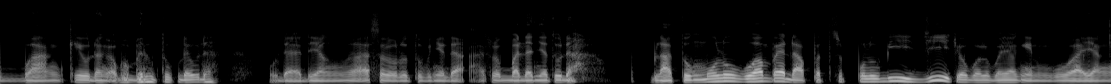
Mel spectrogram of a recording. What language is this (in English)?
Betawi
